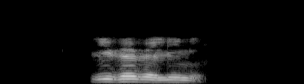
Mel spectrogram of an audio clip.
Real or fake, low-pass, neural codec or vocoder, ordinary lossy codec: real; 3.6 kHz; none; MP3, 32 kbps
